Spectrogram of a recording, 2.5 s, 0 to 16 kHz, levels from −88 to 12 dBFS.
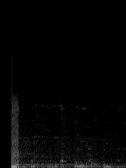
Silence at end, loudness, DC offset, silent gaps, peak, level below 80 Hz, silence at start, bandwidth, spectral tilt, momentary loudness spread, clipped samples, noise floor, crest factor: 0.15 s; -41 LUFS; under 0.1%; none; -18 dBFS; -66 dBFS; 0.25 s; 7.2 kHz; -8 dB/octave; 22 LU; under 0.1%; -60 dBFS; 26 dB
